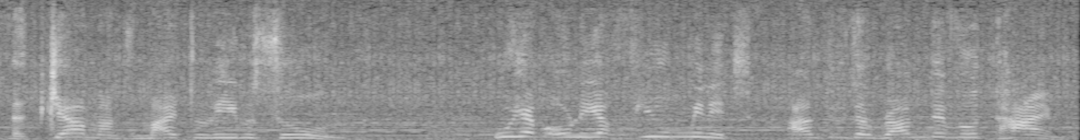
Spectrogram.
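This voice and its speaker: An actor playing an urgent, anxious submarine officer in a dramatic war game. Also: male voice, very high voice, animated, moderate pace. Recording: music behind the voice.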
